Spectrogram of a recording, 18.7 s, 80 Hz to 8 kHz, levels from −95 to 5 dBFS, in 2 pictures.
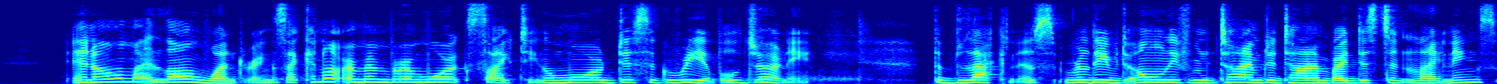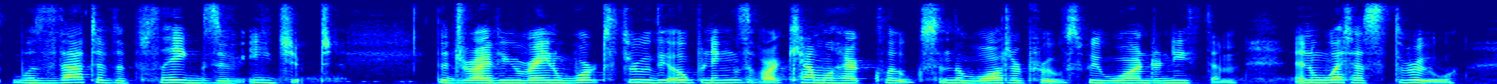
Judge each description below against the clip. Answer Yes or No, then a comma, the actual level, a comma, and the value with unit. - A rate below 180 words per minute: No, average, 185 wpm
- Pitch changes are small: Yes, narrow, 2.3 semitones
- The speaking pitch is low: No, high, 230 Hz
